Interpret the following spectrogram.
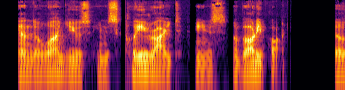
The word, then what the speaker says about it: sclerite: The next word is sclerite. Sclerite has two syllables and the stress is at the first one.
